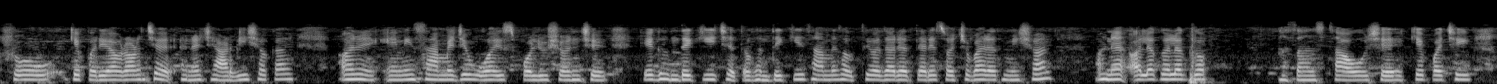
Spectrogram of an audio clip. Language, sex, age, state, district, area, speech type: Gujarati, female, 18-30, Gujarat, Ahmedabad, urban, spontaneous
